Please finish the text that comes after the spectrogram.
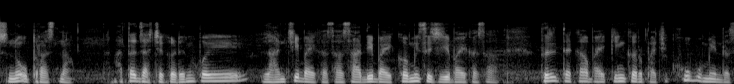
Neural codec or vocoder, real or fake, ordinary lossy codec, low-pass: none; real; none; 7.2 kHz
